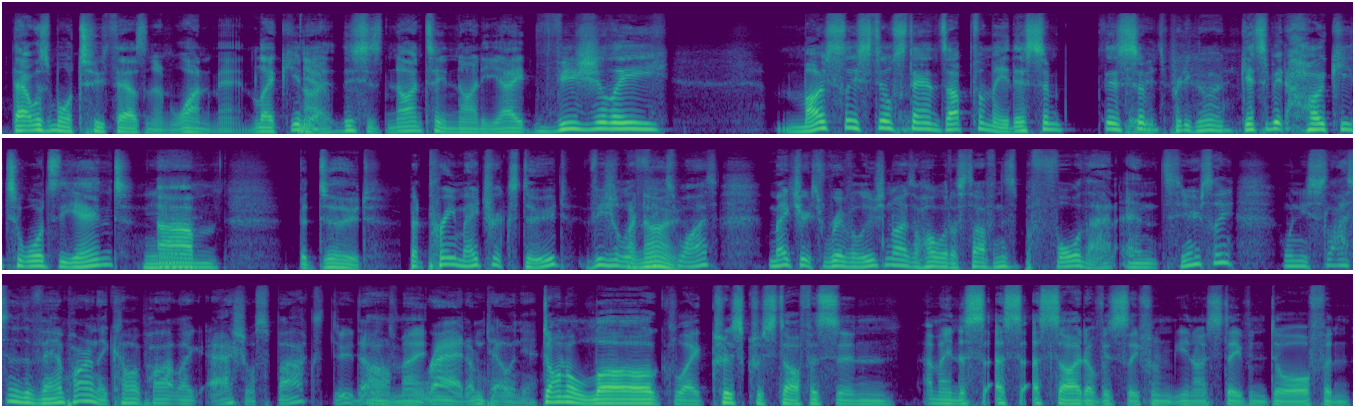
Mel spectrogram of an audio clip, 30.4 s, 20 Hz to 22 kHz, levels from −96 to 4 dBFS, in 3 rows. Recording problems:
none

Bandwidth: 15 kHz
